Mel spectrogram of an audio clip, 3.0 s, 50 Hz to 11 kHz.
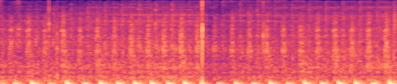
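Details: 2012 Yamaha Byson single-cylinder after a 10,500 km tour, kick-started because the battery was flat: idle with about four thumps a second and a dry metallic clatter. The noise is the same as when it first appeared, slightly noisier, with open-filter sound.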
